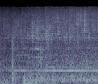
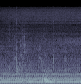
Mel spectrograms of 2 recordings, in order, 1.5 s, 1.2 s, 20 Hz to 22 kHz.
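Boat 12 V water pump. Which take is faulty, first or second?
second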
